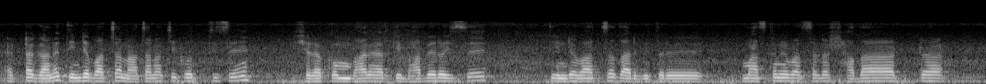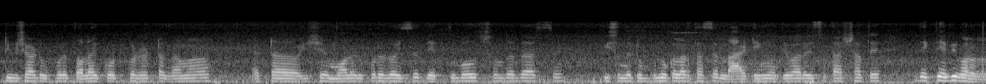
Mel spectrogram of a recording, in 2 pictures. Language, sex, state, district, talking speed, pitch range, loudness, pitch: Bengali, male, Odisha, Malkangiri, 150 wpm, 140-155 Hz, -18 LUFS, 145 Hz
